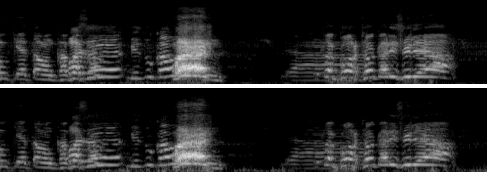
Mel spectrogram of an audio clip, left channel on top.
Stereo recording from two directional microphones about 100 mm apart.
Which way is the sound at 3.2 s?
40° right (ahead or behind).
